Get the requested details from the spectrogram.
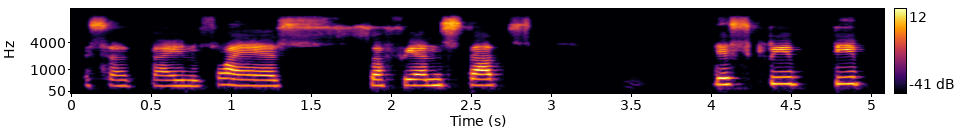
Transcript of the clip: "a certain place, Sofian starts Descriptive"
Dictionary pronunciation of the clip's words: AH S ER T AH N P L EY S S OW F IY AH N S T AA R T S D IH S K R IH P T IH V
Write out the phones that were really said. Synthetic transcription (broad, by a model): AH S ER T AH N F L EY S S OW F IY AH N S T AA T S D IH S K R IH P T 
